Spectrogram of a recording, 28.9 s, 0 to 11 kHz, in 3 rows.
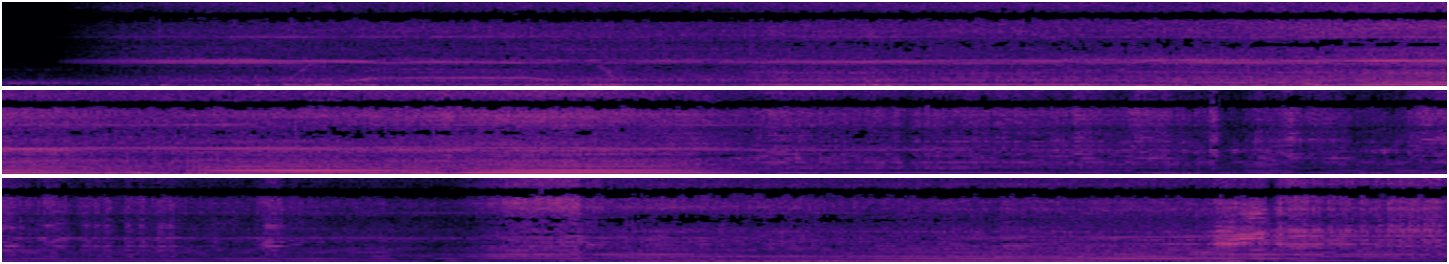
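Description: CNC router carving a 3D relief in wood: the spindle runs steadily while the stepper motors give shifting, stepping tones as the bit moves. The sound changes about halfway through, and the bit cuts the wood with brief louder rasping near the end.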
